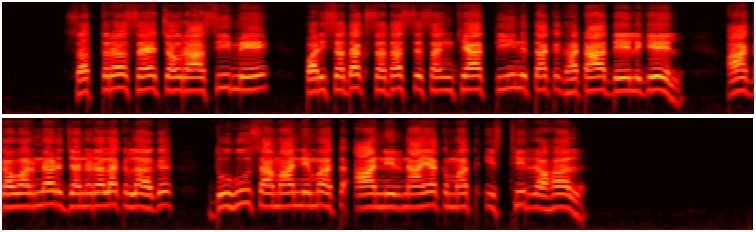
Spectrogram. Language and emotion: Maithili, neutral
